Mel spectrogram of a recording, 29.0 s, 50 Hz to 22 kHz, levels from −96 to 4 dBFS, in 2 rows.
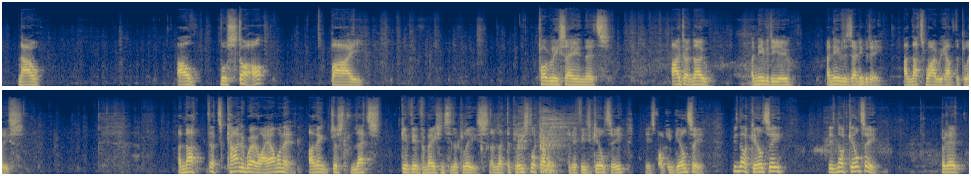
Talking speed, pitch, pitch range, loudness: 145 wpm, 145 Hz, 135-160 Hz, -17 LUFS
